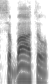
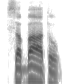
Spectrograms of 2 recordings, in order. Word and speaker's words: Sabato: name you can see there's there's an accent on the second a because as pronouned Sabato it's not you know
